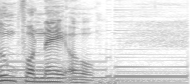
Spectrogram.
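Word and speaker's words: συμφωνέω: When Jesus told us about the power of agreeing in prayer, he used a word that is pronounced symphoneo, and that was the word for agreement.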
